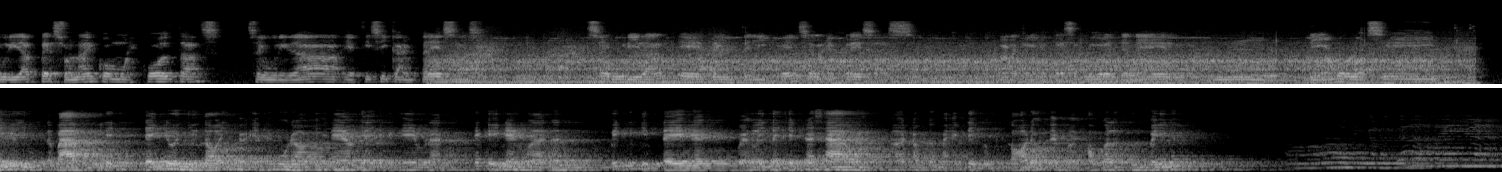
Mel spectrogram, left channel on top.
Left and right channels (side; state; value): both; different; correlation 0.00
